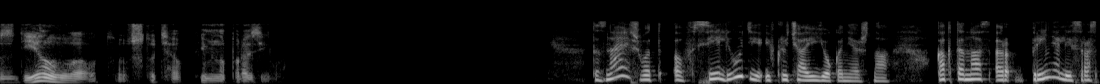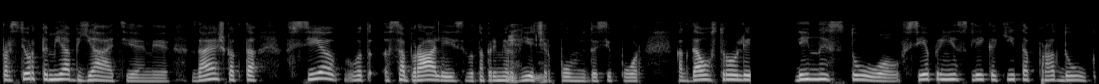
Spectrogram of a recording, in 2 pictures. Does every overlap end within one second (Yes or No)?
Yes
